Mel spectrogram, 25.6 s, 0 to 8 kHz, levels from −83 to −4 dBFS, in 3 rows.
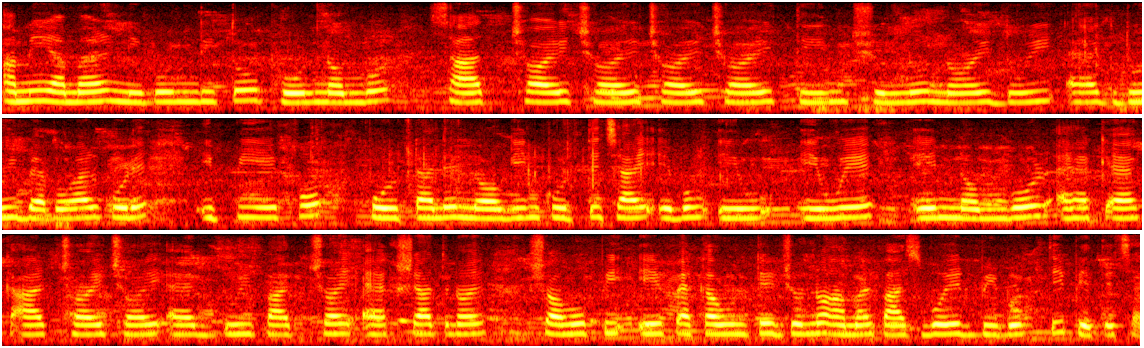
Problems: continuous background conversations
